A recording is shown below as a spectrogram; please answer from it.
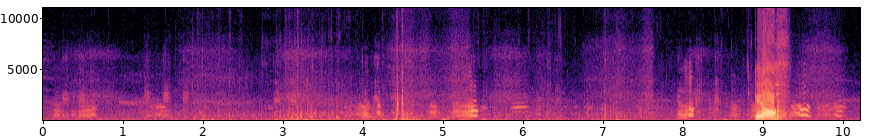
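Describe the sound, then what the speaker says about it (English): Birds honk and quack in goose-like calls while they attack, the cries coming in irregular bursts near and loud, one sharp harsh shriek near the end, with a person shouting and talking throughout. "I'm being attacked by birds."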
